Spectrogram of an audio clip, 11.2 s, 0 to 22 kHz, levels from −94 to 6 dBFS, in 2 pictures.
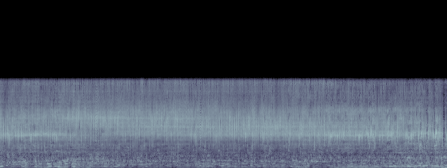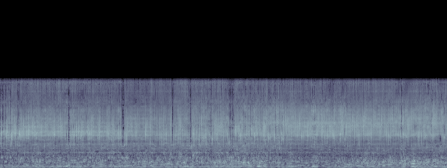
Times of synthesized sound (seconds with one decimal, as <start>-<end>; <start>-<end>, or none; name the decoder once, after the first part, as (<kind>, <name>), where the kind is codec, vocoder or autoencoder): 0.0-11.2 (vocoder, BigVGAN v2)

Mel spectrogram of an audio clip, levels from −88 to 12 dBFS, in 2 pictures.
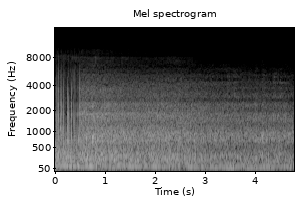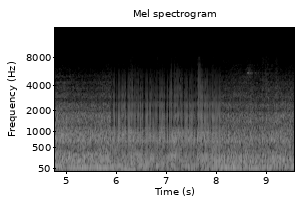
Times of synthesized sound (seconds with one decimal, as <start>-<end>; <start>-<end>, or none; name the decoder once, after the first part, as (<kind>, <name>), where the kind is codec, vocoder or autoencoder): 0.0-0.5 (vocoder, BigVGAN v2); 5.9-8.1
